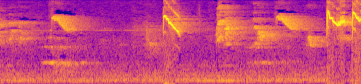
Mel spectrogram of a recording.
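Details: Wild Oriental white-eye, a recording meant to stir young captive birds into singing: short high falling whistles and a couple of sharp bright bursts of fast chirping over a soft low background hum.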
